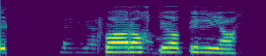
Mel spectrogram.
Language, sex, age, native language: Icelandic, male, 10, Icelandic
